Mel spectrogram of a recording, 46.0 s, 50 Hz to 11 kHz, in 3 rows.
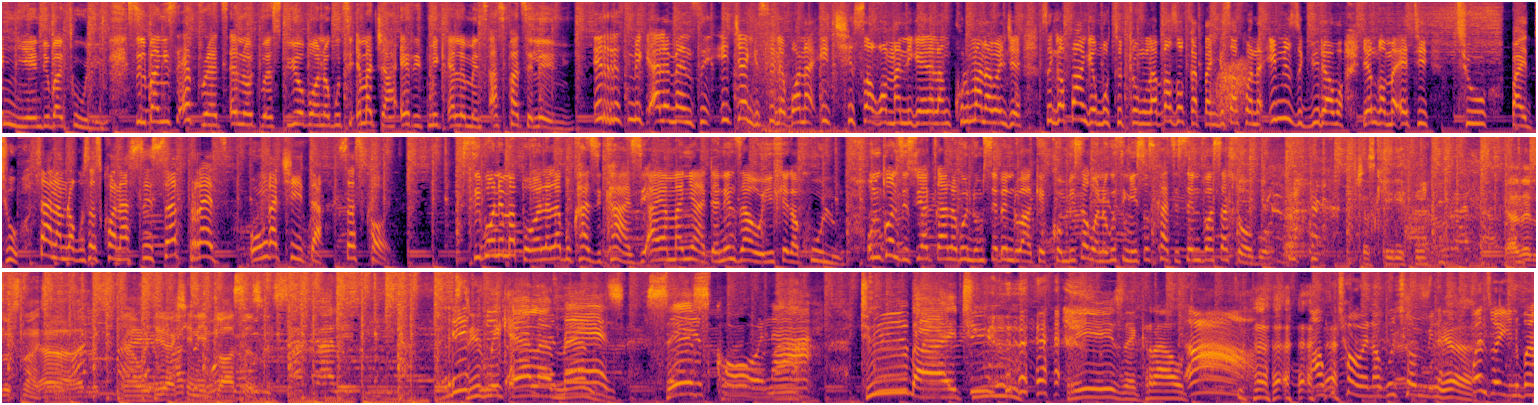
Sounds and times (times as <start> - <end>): Music: 0.0 - 46.0.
